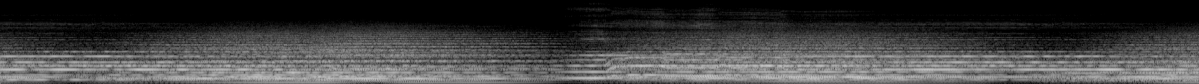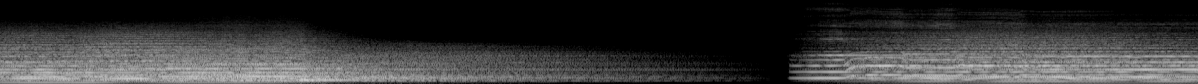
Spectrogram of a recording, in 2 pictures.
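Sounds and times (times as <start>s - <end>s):
music: 0.0s - 19.5s, 20.1s - 23.9s.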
